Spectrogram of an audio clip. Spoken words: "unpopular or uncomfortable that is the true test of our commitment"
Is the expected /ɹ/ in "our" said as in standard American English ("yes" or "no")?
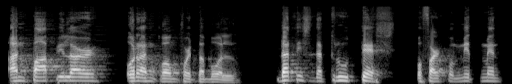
no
